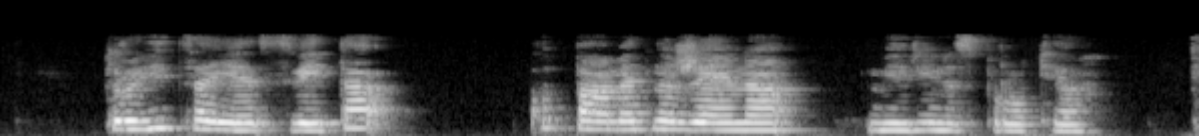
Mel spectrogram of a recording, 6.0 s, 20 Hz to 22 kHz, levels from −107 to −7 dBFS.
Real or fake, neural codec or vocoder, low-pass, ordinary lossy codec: real; none; 7.2 kHz; none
